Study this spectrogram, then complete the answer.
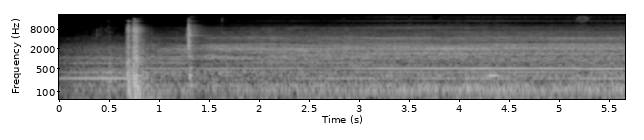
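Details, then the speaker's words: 3D printer auxiliary cooling fans set up in Klipper (hot end fan on GPIO 23), switched on from controls: a couple of clicks, then a soft even whoosh with faint steady hum, no rattle; both fans spinning normally. "So both fans are turning and we have cooling. Excellent."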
